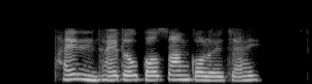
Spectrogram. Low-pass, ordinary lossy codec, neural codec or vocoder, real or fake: 5.4 kHz; AAC, 32 kbps; codec, 32 kHz, 1.9 kbps, SNAC; fake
